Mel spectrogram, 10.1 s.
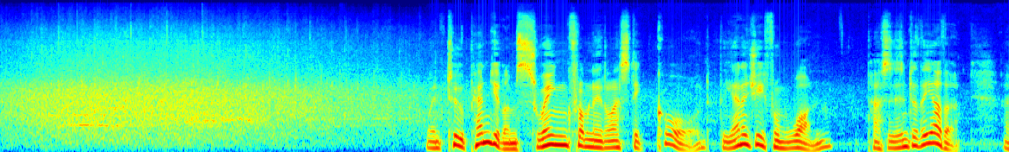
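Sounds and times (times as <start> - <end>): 
concert audience applause: 0.0 - 5.2
speech: 4.2 - 10.0.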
